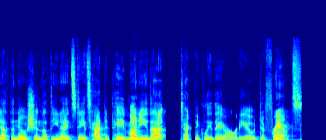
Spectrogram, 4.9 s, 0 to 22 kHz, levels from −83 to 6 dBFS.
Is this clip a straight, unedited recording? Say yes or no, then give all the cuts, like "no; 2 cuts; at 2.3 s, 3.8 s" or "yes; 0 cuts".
yes; 0 cuts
